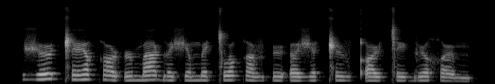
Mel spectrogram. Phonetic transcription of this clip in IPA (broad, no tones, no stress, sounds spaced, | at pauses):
ʒ œ ǁ ɛ q ə˞ ʔ ə˞ m a ɡ ɐ ʃ ɐ m ɛ ǀ o q e v ʔ ø ʔ ɐ ʒ ɐ ǁ ø v qʼ ø ǀ e ɡ ø χ œ m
